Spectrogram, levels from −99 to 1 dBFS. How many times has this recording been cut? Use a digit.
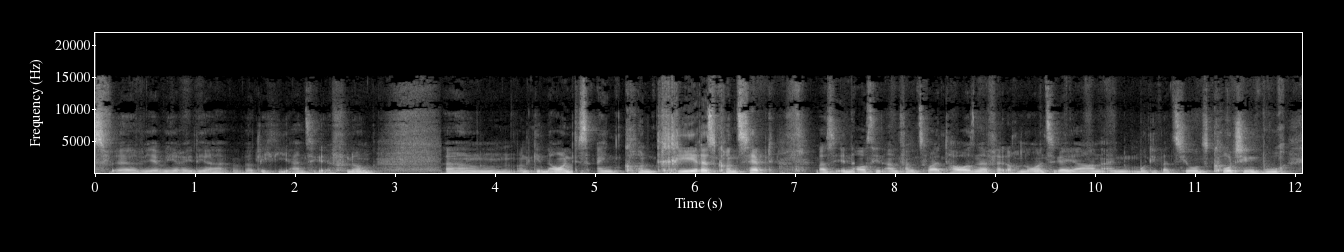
3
